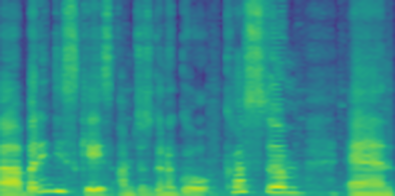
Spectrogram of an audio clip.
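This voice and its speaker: This woman has an Italian accent. Her tone is animated. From Italy. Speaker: livestream host, designer. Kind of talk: live tutorial. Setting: live stream.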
